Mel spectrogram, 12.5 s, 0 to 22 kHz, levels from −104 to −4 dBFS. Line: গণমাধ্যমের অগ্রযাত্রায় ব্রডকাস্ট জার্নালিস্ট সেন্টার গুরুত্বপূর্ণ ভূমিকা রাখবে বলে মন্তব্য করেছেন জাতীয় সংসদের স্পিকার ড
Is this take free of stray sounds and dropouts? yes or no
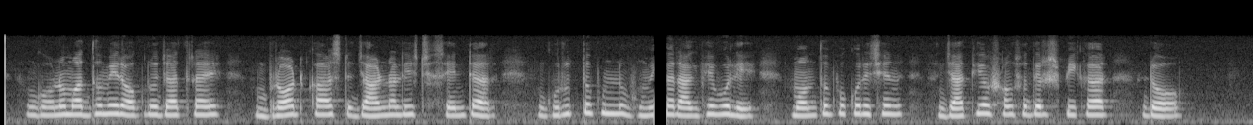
no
